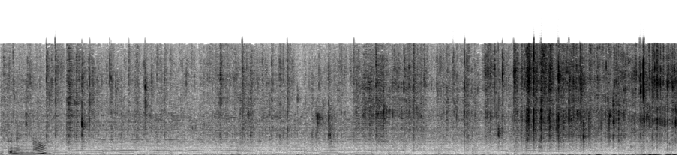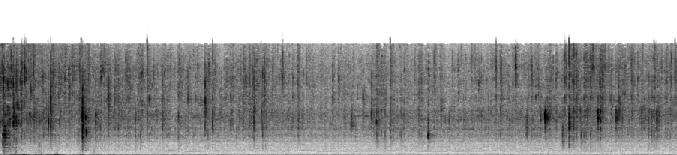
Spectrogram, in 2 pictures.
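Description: Chicken seekh kebabs sizzling in oil in a frying pan, a steady crackling hiss. It grows louder between about seven and ten seconds in, with a sharp click near the nine-second mark.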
